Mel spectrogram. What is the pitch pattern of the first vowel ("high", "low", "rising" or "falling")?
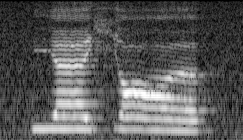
high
